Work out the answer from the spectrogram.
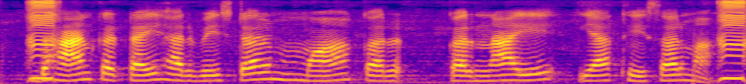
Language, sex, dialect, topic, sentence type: Chhattisgarhi, female, Eastern, agriculture, question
